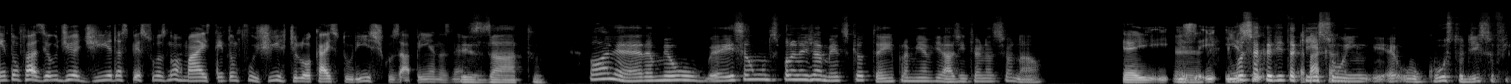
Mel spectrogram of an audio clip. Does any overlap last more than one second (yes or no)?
yes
